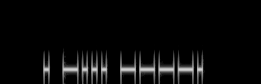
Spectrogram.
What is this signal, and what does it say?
Morse code, heard as a keyed tone, about 25 wpm, 700 Hz. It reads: EB9
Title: Callsign Prefixes for Top 100 DXCC - 25wpm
